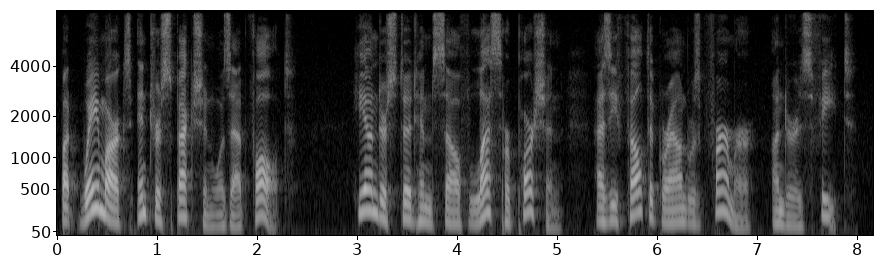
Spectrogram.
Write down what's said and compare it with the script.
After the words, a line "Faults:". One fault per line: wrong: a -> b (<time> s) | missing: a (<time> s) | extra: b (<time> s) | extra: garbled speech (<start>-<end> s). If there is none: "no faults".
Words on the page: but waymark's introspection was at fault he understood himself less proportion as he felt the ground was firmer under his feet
but waymark's introspection was at fault he understood himself less proportion as he felt the ground was firmer under his feet
Faults:
no faults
